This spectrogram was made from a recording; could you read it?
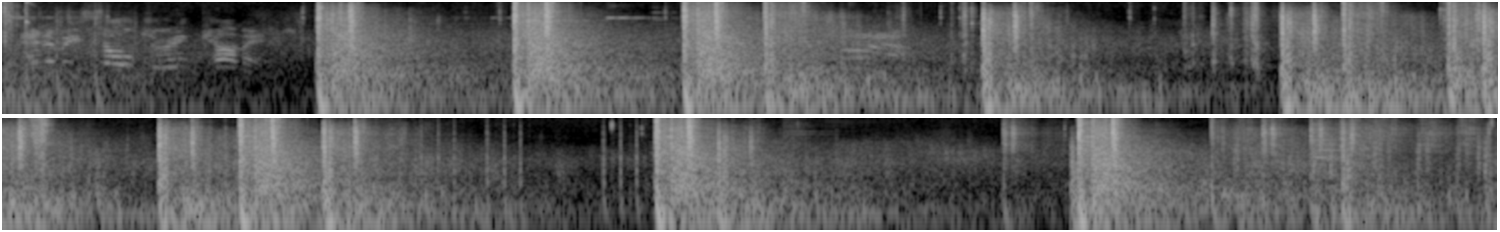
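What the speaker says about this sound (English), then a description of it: "Gotta get better with this sniper weapon" Sniper rifle gunfire in the Call of Duty video game: loud, sharp shots spaced every second or so across the whole stretch, with busy battlefield noise and other gunfire between them.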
